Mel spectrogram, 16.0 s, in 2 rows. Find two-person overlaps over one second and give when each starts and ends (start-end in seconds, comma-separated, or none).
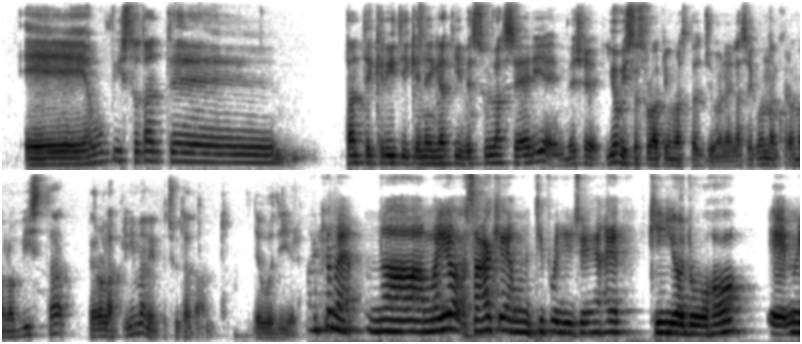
none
